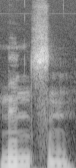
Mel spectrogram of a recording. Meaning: plural of Münze
- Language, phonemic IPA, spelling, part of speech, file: German, /ˈmʏnt͡sn̩/, Münzen, noun, De-Münzen.ogg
